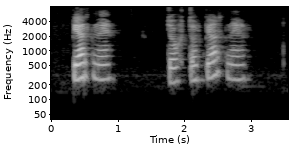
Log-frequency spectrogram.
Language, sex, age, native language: Icelandic, female, 10, Icelandic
